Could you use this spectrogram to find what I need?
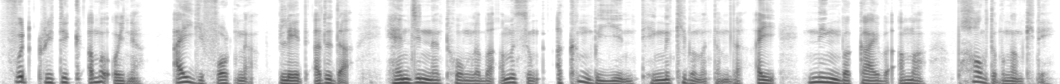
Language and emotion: Manipuri, sad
